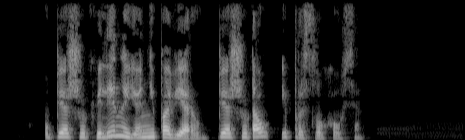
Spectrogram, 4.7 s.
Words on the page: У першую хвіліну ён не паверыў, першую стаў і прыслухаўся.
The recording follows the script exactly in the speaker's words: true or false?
true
